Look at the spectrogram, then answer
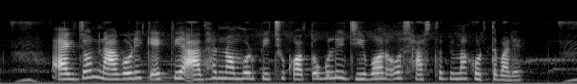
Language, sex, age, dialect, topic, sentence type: Bengali, female, <18, Northern/Varendri, banking, question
